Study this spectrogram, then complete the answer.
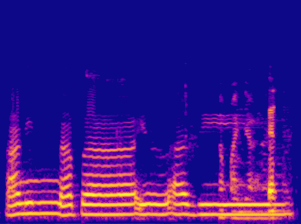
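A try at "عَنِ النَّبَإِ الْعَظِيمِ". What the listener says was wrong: Pendek. Anin naba'il pendek.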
